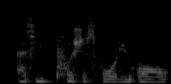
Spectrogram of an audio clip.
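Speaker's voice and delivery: ordinary delivery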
